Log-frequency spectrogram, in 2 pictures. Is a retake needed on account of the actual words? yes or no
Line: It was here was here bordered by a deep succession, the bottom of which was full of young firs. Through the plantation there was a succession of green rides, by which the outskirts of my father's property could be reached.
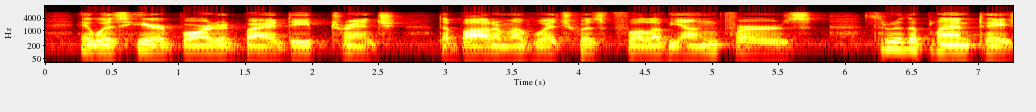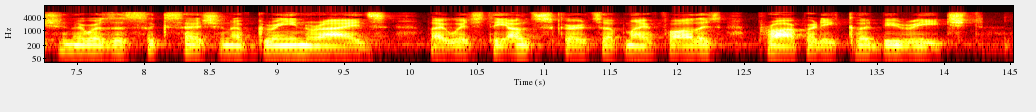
yes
